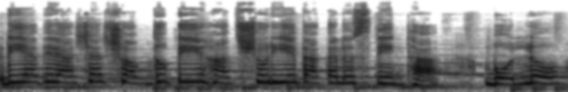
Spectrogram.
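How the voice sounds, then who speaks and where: High-voiced woman narrating a story. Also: normal speed, fairly bright tone, faint music behind. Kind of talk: scripted romantic story narration.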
